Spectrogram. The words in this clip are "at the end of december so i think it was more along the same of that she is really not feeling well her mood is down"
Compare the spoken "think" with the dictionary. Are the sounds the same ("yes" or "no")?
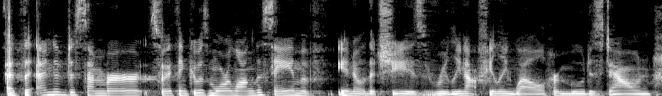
yes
